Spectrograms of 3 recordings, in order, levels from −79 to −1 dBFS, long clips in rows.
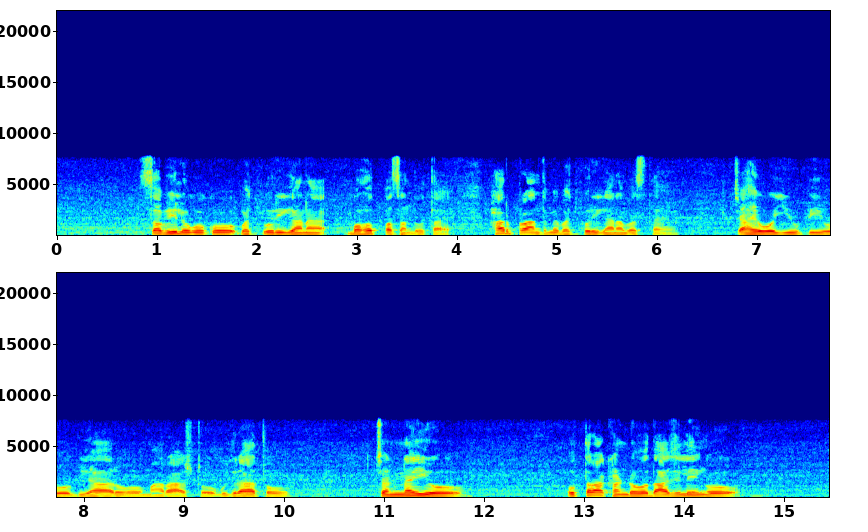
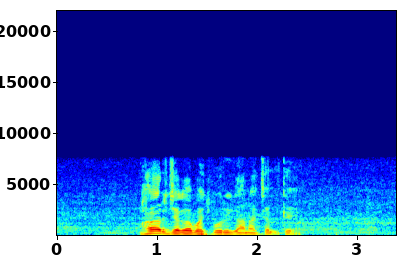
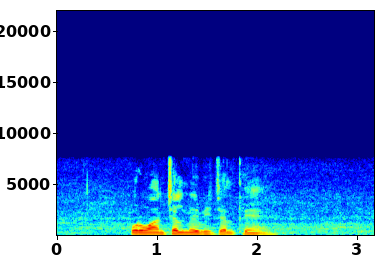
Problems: none marked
